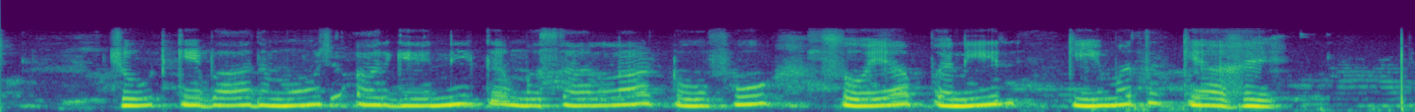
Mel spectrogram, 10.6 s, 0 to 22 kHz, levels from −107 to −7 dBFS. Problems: constant background noise, background conversations at intervals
